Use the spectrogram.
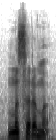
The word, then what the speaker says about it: MSRM: our wonderful, wonderful friend MSRM, or if you pronounce that in Bulgarian, Mısırımı.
